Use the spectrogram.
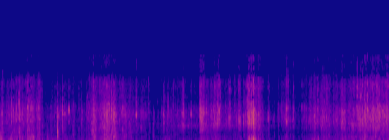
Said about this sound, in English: Okay, so now I will open this. This is an unboxing podcast. An unboxing? Now. Yes. crinkle, crinkle. Manly paper crinkle.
